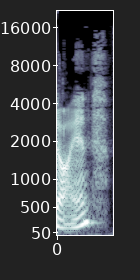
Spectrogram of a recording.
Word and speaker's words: Ian: On the flip side, we have Mythic Quest, which follows a gaming company led by ideas genius Ian, pronounced Iron, played by Rob McElhenney, and developer genius Poppy, played by Charlotte Nigdeo.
